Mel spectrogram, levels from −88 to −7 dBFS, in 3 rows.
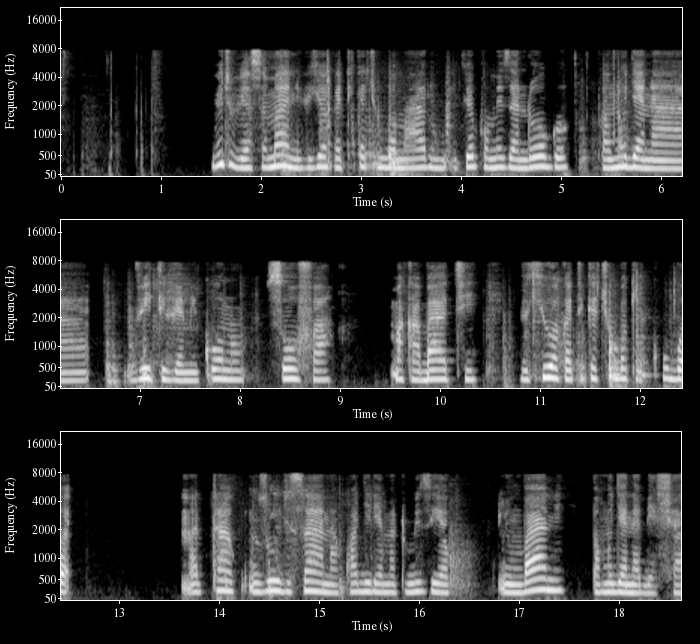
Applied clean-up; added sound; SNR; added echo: neural mask model RNNoise.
